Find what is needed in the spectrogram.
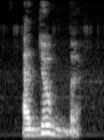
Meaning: third-person plural present indicative/subjunctive of adouber
- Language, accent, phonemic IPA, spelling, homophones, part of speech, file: French, Canada, /a.dub/, adoubent, adoube / adoubes, verb, LL-Q150 (fra)-adoubent.wav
